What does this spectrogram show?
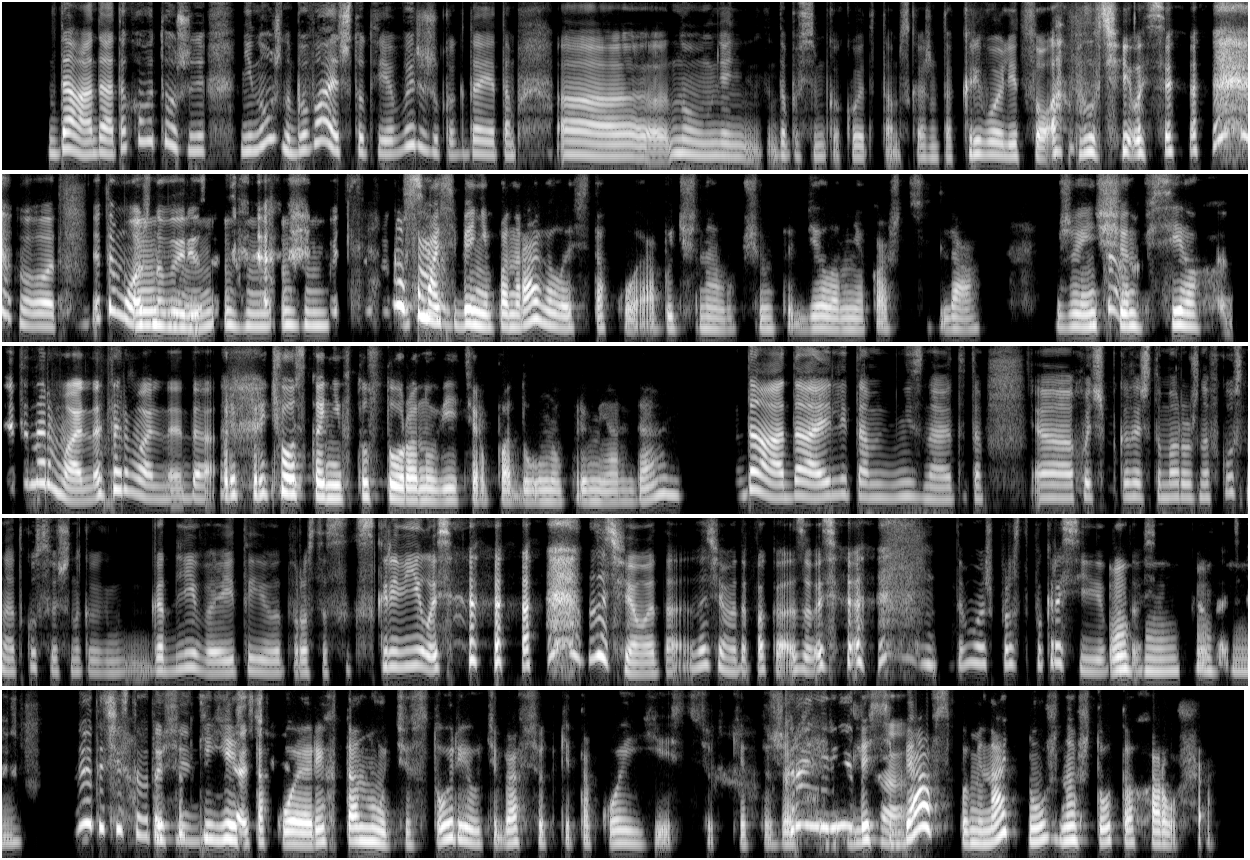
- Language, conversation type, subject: Russian, podcast, Как вы превращаете личный опыт в историю?
- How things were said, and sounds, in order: laughing while speaking: "получилось"; laugh; tapping; chuckle; inhale; laugh; chuckle; other background noise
